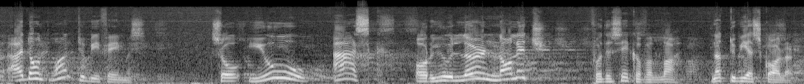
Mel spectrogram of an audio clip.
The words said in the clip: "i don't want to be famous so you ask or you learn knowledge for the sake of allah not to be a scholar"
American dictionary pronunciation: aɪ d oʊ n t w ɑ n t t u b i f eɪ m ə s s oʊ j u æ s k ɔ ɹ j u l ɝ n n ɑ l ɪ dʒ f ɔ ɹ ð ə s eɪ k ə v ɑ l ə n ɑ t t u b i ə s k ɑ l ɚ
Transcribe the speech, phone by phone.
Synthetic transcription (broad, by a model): aɪ d oʊ n t w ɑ n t t u b i f eɪ m ə s s oʊ j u æ s k ɔ ɹ j u l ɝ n n ɑ l ɪ dʒ f ɔ ɹ ð ə s eɪ k ə v ɑ l ə n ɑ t t u b i ə s k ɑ l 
